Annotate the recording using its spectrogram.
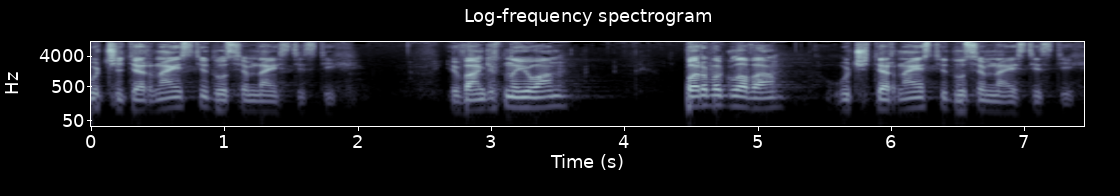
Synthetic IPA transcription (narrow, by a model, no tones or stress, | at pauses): ot̪̚t͡ʃɛt̪ɛɾnajst̪id̪oːsɛmnajst̪ist̪ix | ɛvaŋɡlʲɛfnɐjoan | pɤɾvəɡlˠɐva | ot̪t͡ʃɛ̥t̪ɛɾnajst̪id̪oːsɛmnajst̪ist̪ix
